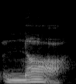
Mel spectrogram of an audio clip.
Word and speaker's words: gnaw: masticated fully before swallowing the next word is gnaw so the g is silent and not this is to bite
